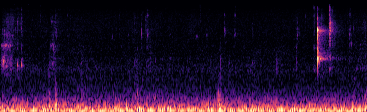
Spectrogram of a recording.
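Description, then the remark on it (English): Quiet mouth sounds of someone drinking water, with soft sips and swallows over a low steady hum, and a small sharp click near the end. Nobody speaks. “All right, going to take a quick hydration break here. You got water near you? Drink up, man.”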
